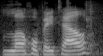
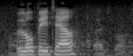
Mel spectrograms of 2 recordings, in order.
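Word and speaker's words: L'Hôpital: I believe it's pronounced laopetel. You don't say the s I believe in the French. Lopeel.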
